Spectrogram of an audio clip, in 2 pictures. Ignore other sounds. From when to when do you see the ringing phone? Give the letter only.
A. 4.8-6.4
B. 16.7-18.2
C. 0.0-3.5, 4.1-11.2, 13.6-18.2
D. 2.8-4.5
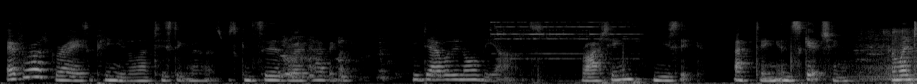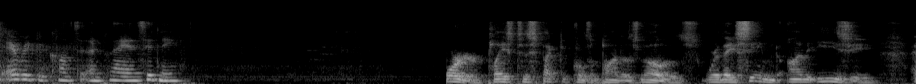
A.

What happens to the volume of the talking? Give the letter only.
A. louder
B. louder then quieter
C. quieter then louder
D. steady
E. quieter
A.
